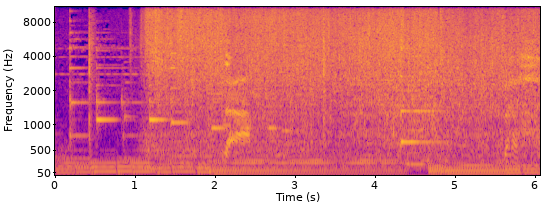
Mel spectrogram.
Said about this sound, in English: We gotta dump the water out and pull the bones out. God! We're gonna dump it through these screens. That's... And capture the bones.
